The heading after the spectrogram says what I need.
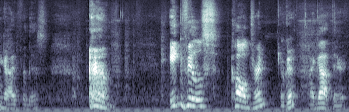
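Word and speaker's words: Iggwilv: I read the pronunciation guide for this. Igvil's Cauldron.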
